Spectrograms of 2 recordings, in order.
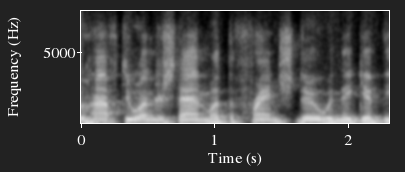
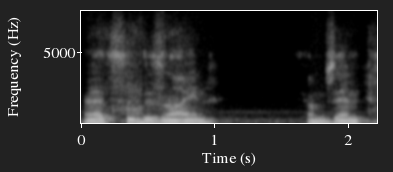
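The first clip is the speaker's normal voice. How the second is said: very soft, low self-talk; murmuring to self; 8 semitones lower, 12 dB quieter than usual. Real, not acted. Presenter looking over their own design, murmuring to self. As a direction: say it low, only for yourself.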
